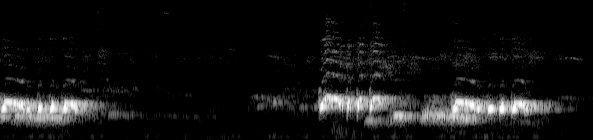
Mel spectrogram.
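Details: A singing local wild-type zebra dove delivers two trilled cooing phrases, each a quick rolling series of notes that starts bright and slides into lower purring tones, with a quiet gap between and a faint low hum.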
